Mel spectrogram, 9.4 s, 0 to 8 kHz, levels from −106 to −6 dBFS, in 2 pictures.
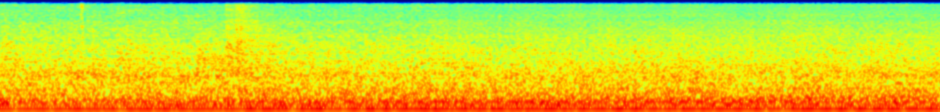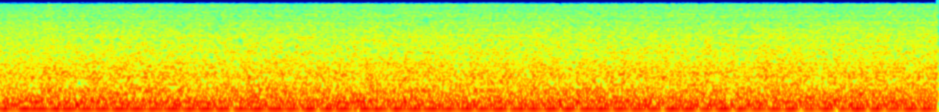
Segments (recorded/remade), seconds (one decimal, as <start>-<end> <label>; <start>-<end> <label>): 0.0-2.2 recorded; 2.2-5.0 remade; 5.0-9.4 recorded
